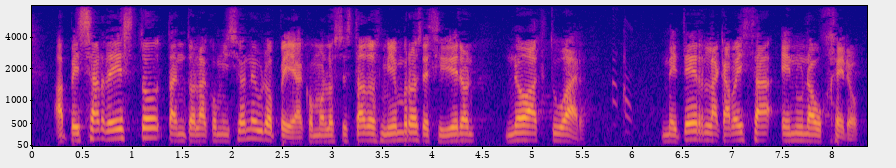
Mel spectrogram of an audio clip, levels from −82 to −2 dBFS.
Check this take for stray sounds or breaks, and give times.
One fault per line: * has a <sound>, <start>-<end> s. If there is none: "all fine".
* has a chirp, 5.8-6.1 s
